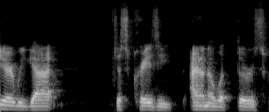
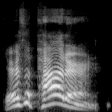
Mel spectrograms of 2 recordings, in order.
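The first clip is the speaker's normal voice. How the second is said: loud emphatic point; 10 semitones higher, 11 dB louder than usual. Real, not acted.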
